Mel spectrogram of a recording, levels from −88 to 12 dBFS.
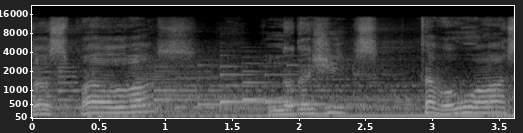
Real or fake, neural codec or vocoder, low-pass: fake; vocoder, 44.1 kHz, 128 mel bands every 512 samples, BigVGAN v2; 14.4 kHz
